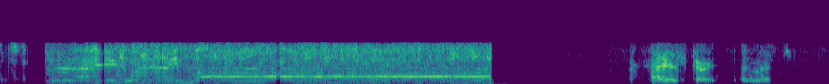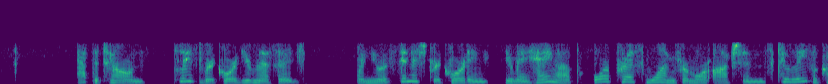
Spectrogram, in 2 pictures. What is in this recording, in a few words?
Voicemail Greeting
